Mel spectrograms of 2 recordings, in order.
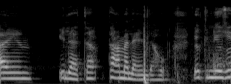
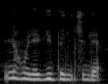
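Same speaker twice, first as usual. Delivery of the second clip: ordinary delivery, nothing marked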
